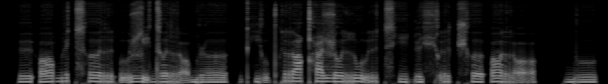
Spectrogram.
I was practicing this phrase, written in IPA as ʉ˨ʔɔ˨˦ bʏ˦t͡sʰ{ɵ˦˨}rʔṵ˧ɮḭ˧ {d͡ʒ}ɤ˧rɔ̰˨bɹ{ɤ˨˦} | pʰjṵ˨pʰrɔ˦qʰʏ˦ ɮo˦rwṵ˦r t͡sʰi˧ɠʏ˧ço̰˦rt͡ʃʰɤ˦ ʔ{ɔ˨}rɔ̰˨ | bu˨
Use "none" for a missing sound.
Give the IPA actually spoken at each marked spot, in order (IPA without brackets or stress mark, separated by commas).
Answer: ɤ˦˨, d, ɤ˨, ɔ˦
